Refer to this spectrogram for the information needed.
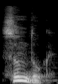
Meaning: trunk, chest, coffer, strongbox
- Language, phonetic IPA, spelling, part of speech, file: Russian, [sʊnˈduk], сундук, noun, Ru-сундук.ogg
